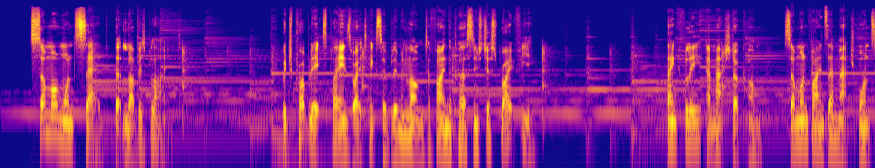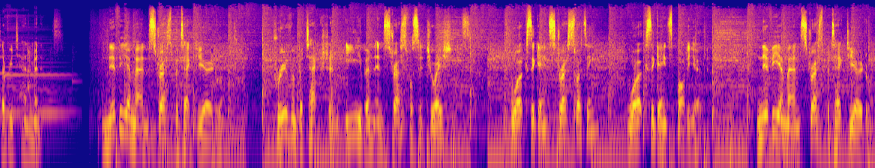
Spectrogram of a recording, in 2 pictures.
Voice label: Advert Compilation

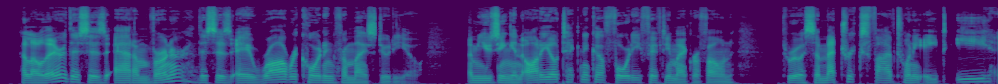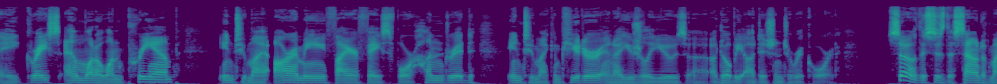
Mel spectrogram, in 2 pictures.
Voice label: Studio Sound

